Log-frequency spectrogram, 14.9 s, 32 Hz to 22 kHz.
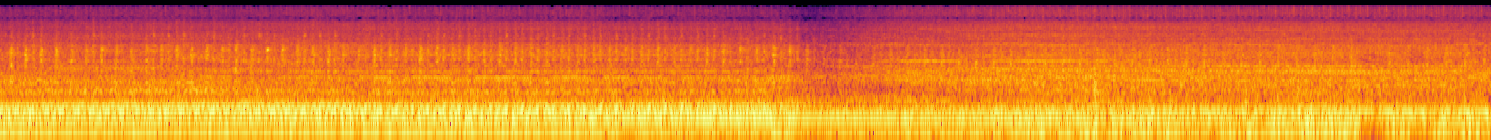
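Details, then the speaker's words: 2005 Dodge Ram 1500 5.7 Hemi: loud deep knocking about three times a second over rough idle from bottom end; owner suspects spun main bearing, others suggest flexplate, unconfirmed. "sounds like the Bering sounds like a bearing the bottom end [Music] yeah I mean I think it's the bearing I definitely think the bearings ban on this"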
